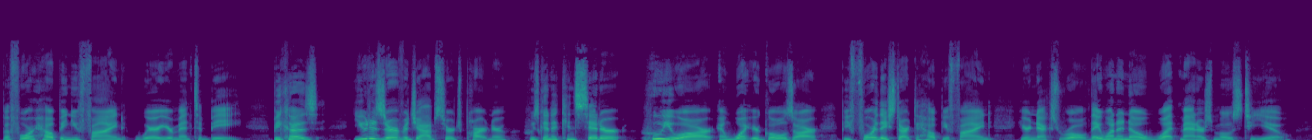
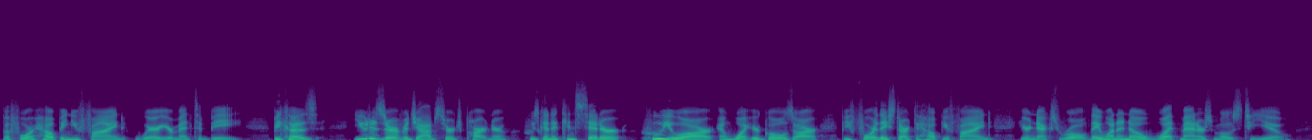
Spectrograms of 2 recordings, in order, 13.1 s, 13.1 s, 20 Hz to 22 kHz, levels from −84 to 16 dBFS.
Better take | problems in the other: first | muffled; slightly; fading above 3.5 kHz

